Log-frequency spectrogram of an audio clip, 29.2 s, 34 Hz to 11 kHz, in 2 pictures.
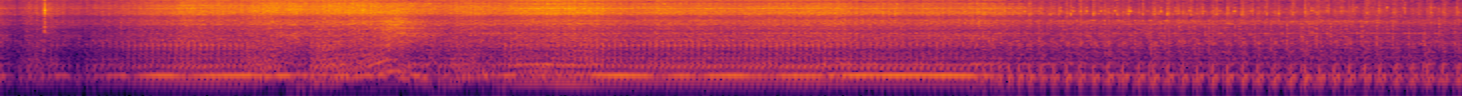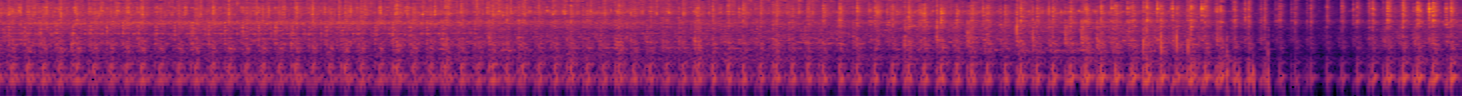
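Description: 1974 Honda CL450 Scrambler's parallel-twin engine running on its first start in 30 years: held at a higher fast idle for about ten seconds, with a brief rev about four seconds in, then settling to a slower, even idle with a steady beat. The sound drops briefly near the end, then picks back up.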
